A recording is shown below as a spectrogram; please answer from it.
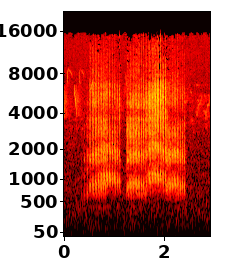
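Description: A blue crane gives two loud, rattling, rolling calls, the second longer. Faint high chirps of small birds come before and after.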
